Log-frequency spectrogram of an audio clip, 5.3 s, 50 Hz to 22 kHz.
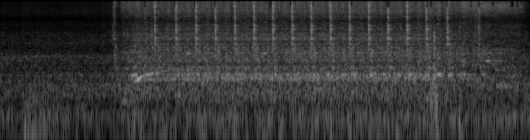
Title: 2021 ez go express L4 efi diagnosis, turn over no start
